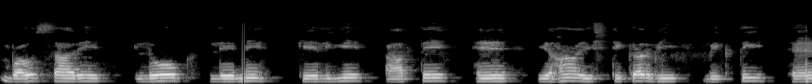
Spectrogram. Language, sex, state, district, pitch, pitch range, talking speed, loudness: Hindi, male, Bihar, Saran, 145 Hz, 140-155 Hz, 95 wpm, -17 LUFS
